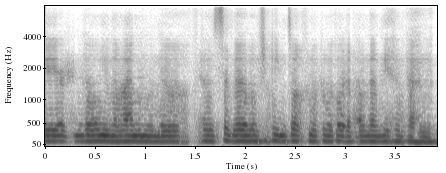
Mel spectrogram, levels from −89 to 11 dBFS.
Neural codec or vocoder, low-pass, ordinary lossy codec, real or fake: codec, 16 kHz, 0.5 kbps, FreqCodec, smaller model; none; none; fake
